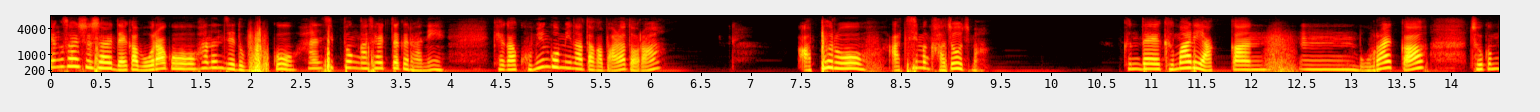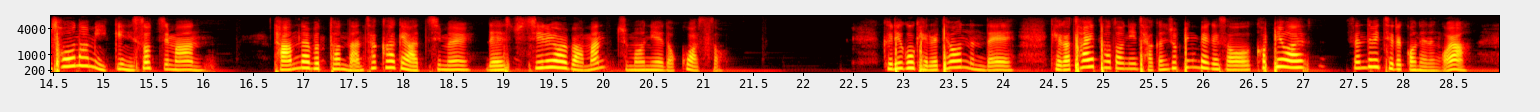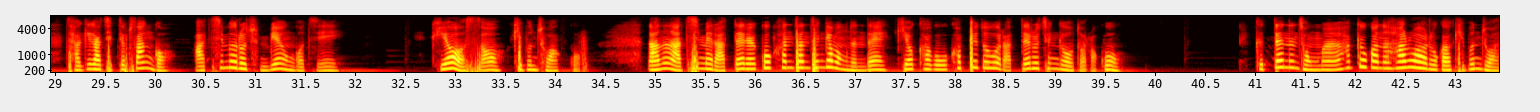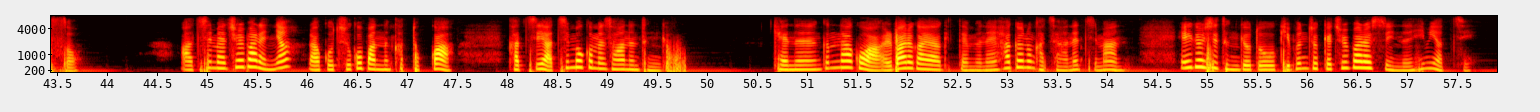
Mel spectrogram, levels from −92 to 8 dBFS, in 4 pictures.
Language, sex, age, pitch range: Korean, female, 20-39, 190-285 Hz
